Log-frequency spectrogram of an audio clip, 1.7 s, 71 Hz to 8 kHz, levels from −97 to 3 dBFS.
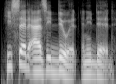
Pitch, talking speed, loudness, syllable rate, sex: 140 Hz, 310 wpm, -16 LUFS, 5.6 syllables/s, male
